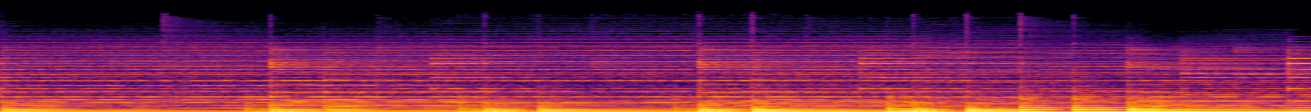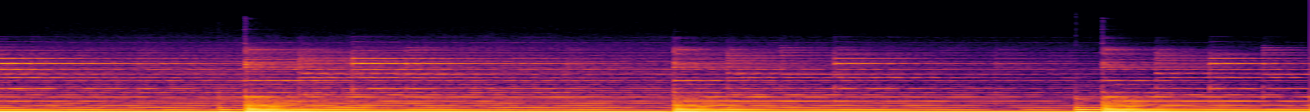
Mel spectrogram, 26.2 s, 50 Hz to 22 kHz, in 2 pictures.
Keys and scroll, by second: 0.7 space, 4.6 ctrl+z, 15.6 typing, 24.3-26.0 typing, 26.1 Return.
